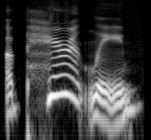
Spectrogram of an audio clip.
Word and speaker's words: apparently: So for apparently, the second syllable is what we say with emphasis. So it's the part we say louder and longer.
